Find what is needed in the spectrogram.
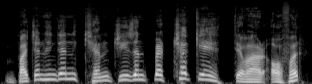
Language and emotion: Kashmiri, neutral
